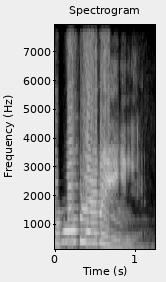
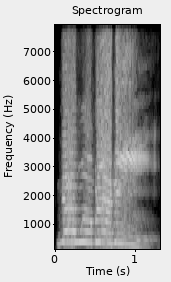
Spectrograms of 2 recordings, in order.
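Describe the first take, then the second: First: Mock yelled chant, a little higher and louder; parroting them in a hammed-up taunt; mocking imitation. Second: Higher, louder whiny mock cry; mocking imitation. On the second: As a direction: wail it out like a parody of them. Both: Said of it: "That's how these guys talk".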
